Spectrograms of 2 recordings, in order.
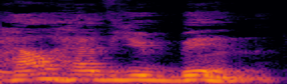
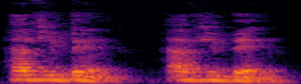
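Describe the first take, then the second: First: "How have you been?" slow and fully spelled out; careful textbook reading; full form. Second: "Have you been?" with how dropped, blended quickly; casual spoken greeting; clipped contraction. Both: Shown as a demonstration. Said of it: "Which would be more like".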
